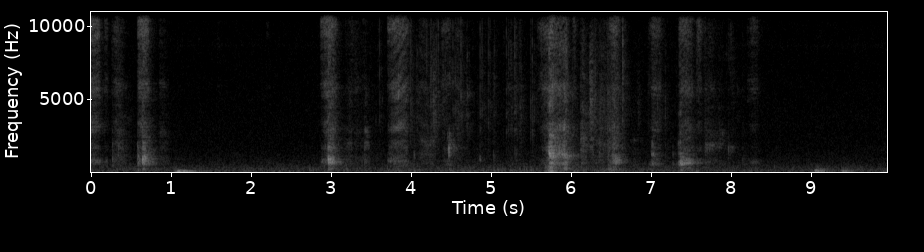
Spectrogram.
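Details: A 7 lb Morkie (Maltese mix) with recurrent reverse sneezing attacks, checked by a vet and found okay, makes loud snorting, honking inward breaths in bursts during a reverse sneezing episode.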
